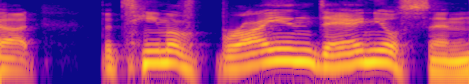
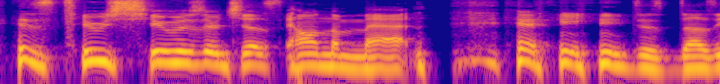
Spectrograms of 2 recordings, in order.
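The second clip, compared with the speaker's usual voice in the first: higher, breaking into laughs between phrases; laughing while talking; 5 semitones higher, slower than usual. Real, not acted. Host recounting a wrestler losing his shoes, laughing. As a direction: laugh through the story.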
